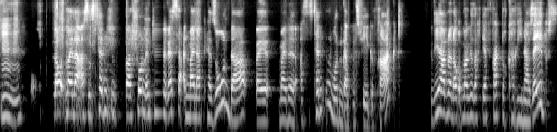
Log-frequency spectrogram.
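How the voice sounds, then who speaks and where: This woman uses an ordinary speaking voice at medium pitch. She talks at a fairly slow pace with ordinary pitch variation. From western Germany, Neuss (North Rhine-Westphalia). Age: 20s. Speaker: online editor graduate, blind. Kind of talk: interview.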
